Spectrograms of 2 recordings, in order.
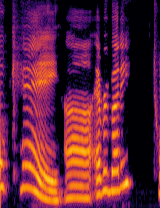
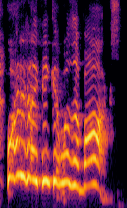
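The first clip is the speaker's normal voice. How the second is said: much higher, real laugh through the words; laughing at herself; 13 semitones higher, 4 dB louder than usual. Real, not acted. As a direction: laugh off a silly mistake. Laughing at her own mistake.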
